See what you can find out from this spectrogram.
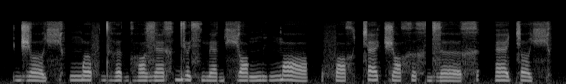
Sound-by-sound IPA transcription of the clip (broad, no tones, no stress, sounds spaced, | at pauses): d͡ʒ ʌ ç | ŋ͡m ʌ f dʱ ɜ ɡʱ ɒ z æ x dʲ ʌ sʲ m æ ɡ ç ɒ ŋ͡m i ŋ͡m ɒ | f ɒ x c æ t͡ʃ ɒ x ə x d͡z ɜ x | æ c ʌ ç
